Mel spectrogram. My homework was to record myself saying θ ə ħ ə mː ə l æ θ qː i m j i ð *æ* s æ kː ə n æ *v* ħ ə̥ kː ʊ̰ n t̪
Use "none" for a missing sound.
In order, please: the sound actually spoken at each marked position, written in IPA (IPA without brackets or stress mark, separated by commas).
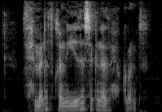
æ, ð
